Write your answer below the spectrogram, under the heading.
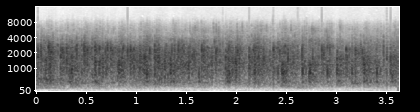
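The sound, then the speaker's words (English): Applause sound effect played from a record: a steady, dense wash of clapping at even loudness throughout, with no voices. “You really play that applause record good there.”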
